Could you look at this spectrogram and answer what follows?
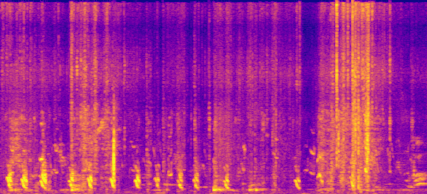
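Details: Grey partridge chicks, known locally as teetar, playing: many short downslurred peeps tumble over each other, mixed with rustling and a brief burst of broadband scratching noise near the end.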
